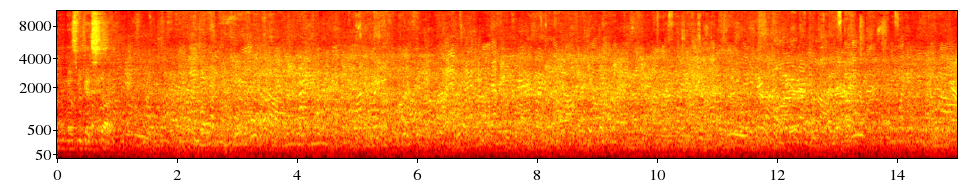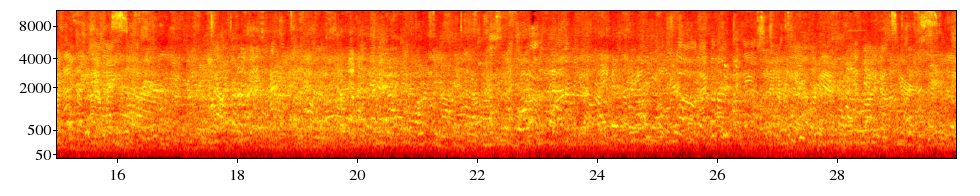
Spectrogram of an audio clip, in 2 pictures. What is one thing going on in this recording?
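Many people chatter in a crowd.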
